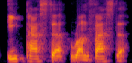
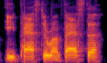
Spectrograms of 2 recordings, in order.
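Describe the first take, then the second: First: It is said in a northern English accent. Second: It is said in an American accent.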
